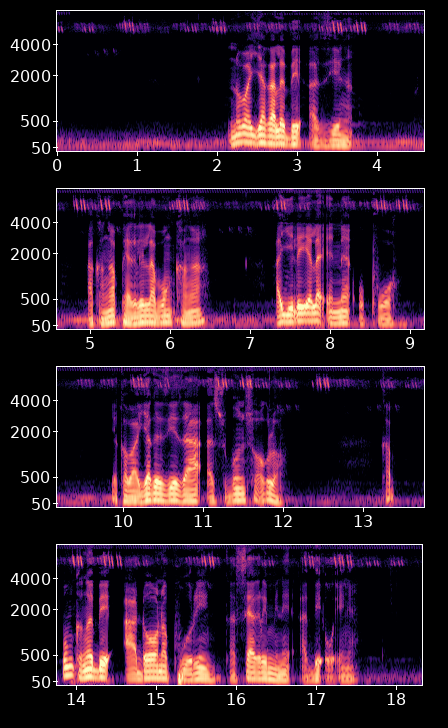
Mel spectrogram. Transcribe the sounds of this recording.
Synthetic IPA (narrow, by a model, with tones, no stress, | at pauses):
nʊ˦βa˦ja˦ɣa˦la˦be˦a̰˨zi˨e˦ŋa̰˨ | a̰˨ka˨ŋa˦pɛ˨ɣɪ˨lɪ˦la˦bʊ˦ŋkʰa˨ŋa˦ | a˨jɛ˨lʔe˦jɛ˦la˦ʔɪ˨nɛ˦ʊ˨pʰʊ˨ɔ˨ | jɛ̰˨ka˨ba˨ja˦ɣa˦zɪ˦e˦zaː˨˦ʔa˨su˨bʊ˦n˦sɔ̰˦ɣʊ˦lɔ˨ | kʰa̰˨bʊ˦ŋka˨ŋa˦be˦a˨dɔː˦na˦pʰu˨o˨ɾi˦˨ŋkʰa˨sɛ˦ɣɾɪ˦mɪ˨nɛ̰˨a̰˨be˦ʔʊ̰˨ʔɪ̰˨ŋɛ˨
